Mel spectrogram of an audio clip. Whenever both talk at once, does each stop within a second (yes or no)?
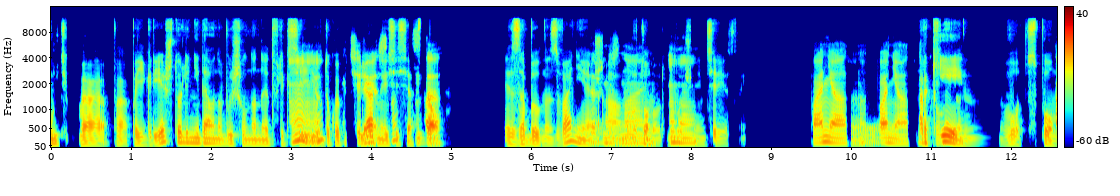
no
